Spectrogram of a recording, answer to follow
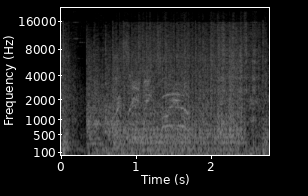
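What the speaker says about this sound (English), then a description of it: "it'll be very easy for Paul to force retreats with that machine gun" Machine gun fire in a video game battle, a dense continuous rattle of shots packed together across the clip amid steady battle noise, with a voice talking over it.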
